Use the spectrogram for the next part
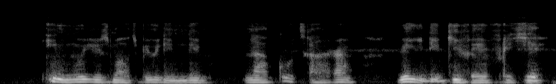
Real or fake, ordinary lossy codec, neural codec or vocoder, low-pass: fake; Opus, 32 kbps; codec, 16 kHz, 4 kbps, FreqCodec, smaller model; 7.2 kHz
